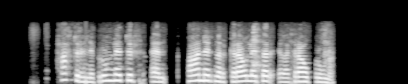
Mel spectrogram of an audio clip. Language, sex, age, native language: Icelandic, female, 30-39, Icelandic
